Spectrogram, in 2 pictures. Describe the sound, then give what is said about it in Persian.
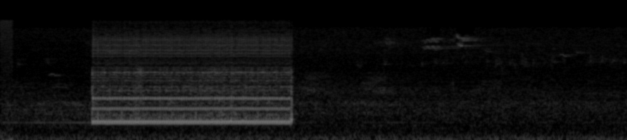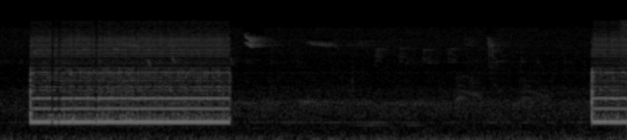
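A telephone rings in long, steady electronic bursts as a call is placed, three rings about every six seconds, with a faint hiss and outdoor noise filling the gaps between them. “بعد یه ماه زنگ زدم.”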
